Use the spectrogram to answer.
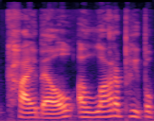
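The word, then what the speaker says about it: Cybele: sweet old gal named sybil or kybell i pronounce her name kybell a lot of people pronounce her name sybil they spell it with a c i spell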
